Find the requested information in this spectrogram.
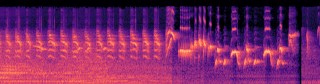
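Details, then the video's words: White-rumped shama song for luring another bird to sing: a fast run of repeated rich, buzzy chirps gives way to varied swooping whistled phrases with abrupt high-pitched flicks. "KICAUAN MURAI BATU merangsang BUNYI jadi EMOSI NYAUT GACOR NGEPLONG BONGKAR ISIAN ¦ PANCINGAN MURAI"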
